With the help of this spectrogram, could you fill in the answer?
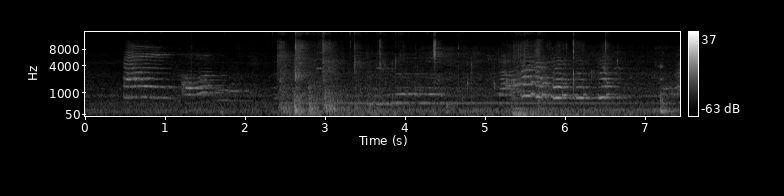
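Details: Cats at a Japan shelter made from a closed-down school: two short meows open, then thumps and rustling, followed by a run of softer meows and a steady hum in the room.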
